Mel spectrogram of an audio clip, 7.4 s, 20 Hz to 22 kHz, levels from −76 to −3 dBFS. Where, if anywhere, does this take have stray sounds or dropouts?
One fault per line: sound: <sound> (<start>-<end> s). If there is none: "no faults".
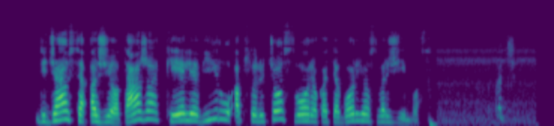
sound: sneeze (6.3-6.9 s)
